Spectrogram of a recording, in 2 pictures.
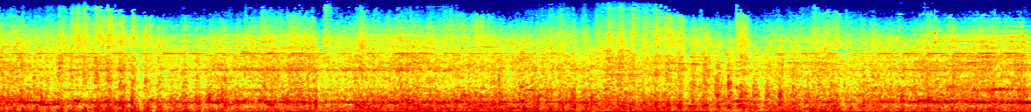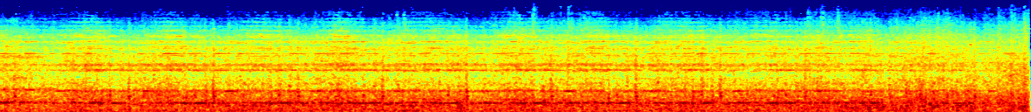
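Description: Long freight train of covered hoppers and tank cars rolling past, a steady loud rumble of the cars and their steel wheels on the rails.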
